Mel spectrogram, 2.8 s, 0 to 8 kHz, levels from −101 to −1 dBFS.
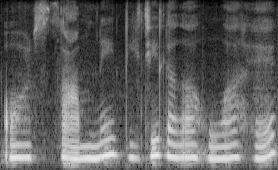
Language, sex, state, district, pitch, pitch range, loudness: Hindi, female, Delhi, New Delhi, 225 Hz, 215-240 Hz, -17 LUFS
